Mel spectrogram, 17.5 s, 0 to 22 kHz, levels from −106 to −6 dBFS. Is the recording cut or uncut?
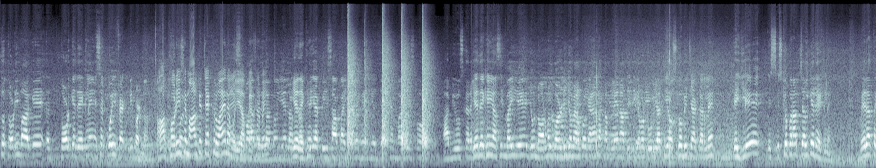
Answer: cut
